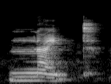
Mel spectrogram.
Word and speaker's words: knight: wants to be a knight that word night is a silent K night okay so we have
